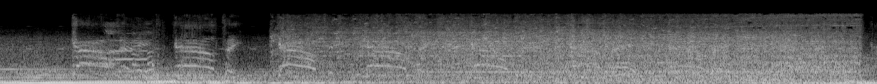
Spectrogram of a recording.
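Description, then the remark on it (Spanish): A car engine starting, with a loud, steady mechanical grinding and rattling that carries on for several seconds without letting up. “Entré en el coche y estaba a punto de arrancar.”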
